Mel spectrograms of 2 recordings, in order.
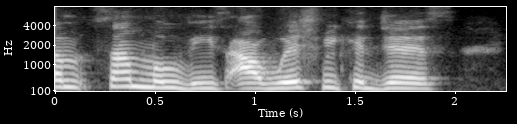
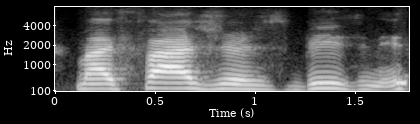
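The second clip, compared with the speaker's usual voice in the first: put-on villain voice; 4 semitones lower than usual. Trying to say a line the way the other person says it, in a Doctor Evil voice. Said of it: "Let me see if I can say it like you. ... That was Doctor Evil".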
